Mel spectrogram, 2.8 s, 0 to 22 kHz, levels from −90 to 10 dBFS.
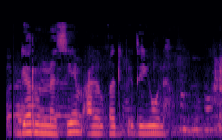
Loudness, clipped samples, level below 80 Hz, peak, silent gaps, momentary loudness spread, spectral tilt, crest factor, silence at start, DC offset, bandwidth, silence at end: -29 LUFS; under 0.1%; -82 dBFS; -12 dBFS; none; 15 LU; -5 dB/octave; 18 dB; 0.1 s; under 0.1%; 11.5 kHz; 0 s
